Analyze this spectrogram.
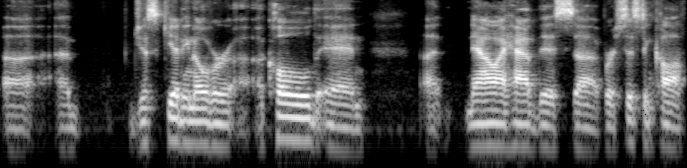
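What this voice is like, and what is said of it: Raspy voice. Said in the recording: “Mine is starting off a little raspy.”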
